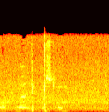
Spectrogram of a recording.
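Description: A man's voice murmuring indistinctly over a steady buzzy hum from the recording, with a few sharp computer-keyboard clicks as code is typed; the murmur stops a little over a second in, leaving the hum.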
